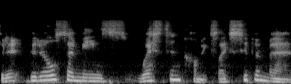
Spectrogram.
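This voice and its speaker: A man with an Australian accent talks at a moderate pace in a somewhat breathy voice. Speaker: professor. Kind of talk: interview. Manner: halting.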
